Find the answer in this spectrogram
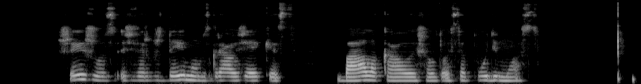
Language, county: Lithuanian, Utena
